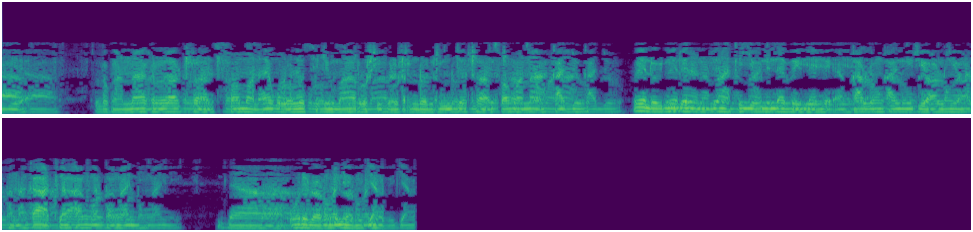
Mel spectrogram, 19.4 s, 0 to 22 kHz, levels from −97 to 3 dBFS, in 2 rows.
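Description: From start to finish the speech is accompanied by a doubled audio track: a second, full-band copy of the same speech trails the original by roughly 300 ms and sits about 5 dB lower. What separates it from an echo or reverberation is that there is only one repeat, with no decaying tail and no room colour, just a clean duplicate out of step. The likely cause is the same signal being picked up again through a slower path.

Also throughout, the audio carries heavy Vorbis compression damage. Nothing remains above 4.9 kHz, and the treble below that cut-off has been quantised so coarsely that detail turns into hiss-like noise. Consonants sound grainy, tones roughened and attacks smeared. This is unlike a simple low-pass filter, which would only dull the sound without adding noise. The damage fits a very low bitrate around 11 kbps, likely from encoding with Vorbis at minimal quality.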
